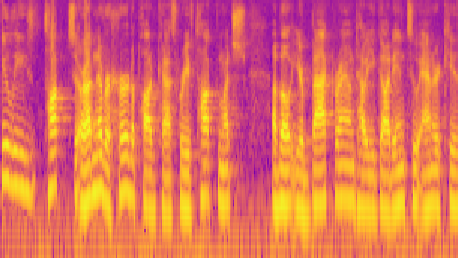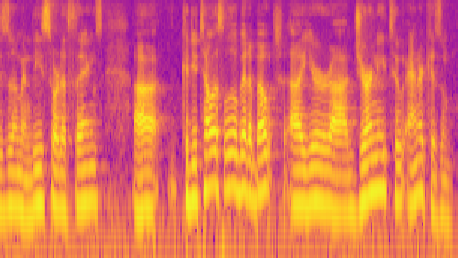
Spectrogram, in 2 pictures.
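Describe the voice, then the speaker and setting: A man's voice: mid-range voice, moderate pace, a little mellow. A male podcast host with a mid-range voice asks his guest a question, his phrasing loose and full of fillers. The recording sounds dull and lo-fi. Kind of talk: asking an interview question.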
